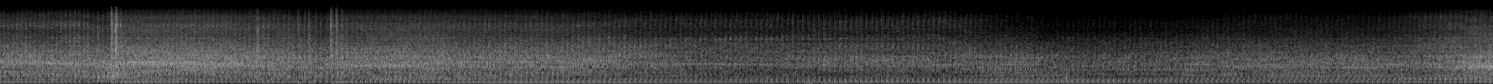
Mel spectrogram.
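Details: Yard Machines MTD lawn tractor, 20HP Briggs single-cylinder OHV, after magneto bypass and oil/filter change, idling while checked for leaks: steady, even idle throughout, no knocks or misses; healthy.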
